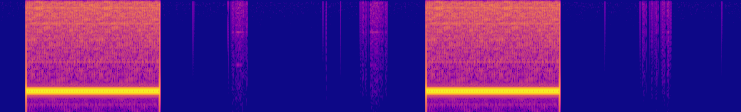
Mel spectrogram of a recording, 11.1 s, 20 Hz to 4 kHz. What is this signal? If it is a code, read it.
Ringback tone (North America), 440 + 480 Hz.
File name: recordings / RE95c1fa13e2e915b4d3783fa78a068db7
